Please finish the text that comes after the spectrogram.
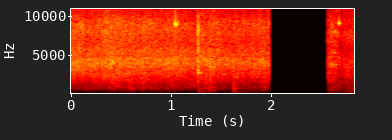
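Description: Ground chili, cumin and coriander powders are fried down in a pan for chicken curry, giving a soft, steady sizzling hiss with a couple of light clinks, cut by a brief silent gap before the sizzle resumes.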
